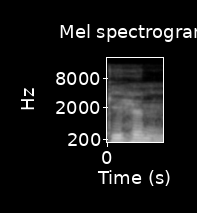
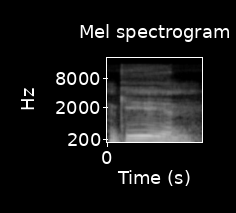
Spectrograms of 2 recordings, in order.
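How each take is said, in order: First: An h sound is heard in the middle. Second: No h sound is heard in the middle. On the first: The speaker calls it wrong. "এটা গেহেন না" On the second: The speaker calls it right. "এটা হলো গেয়েন গেয়েন এই ভিতরে হটা সাউন্ডটা হবে না"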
